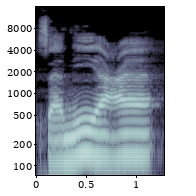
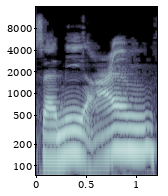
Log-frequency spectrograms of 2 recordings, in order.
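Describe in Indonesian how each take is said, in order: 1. Bunyi ain lembut dan rileks. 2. Bunyi ain ditekan keras dan tegang. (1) "Tapi agak dilemasin. Coba dilemesin sedikit" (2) "terlalu ditekan ya. Seperti a'u jangan"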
